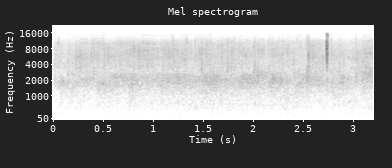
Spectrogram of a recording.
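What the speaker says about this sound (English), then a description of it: "So one more round of applause for Sundar." Sustained audience applause at an innovation and entrepreneurship awards night, a dense, steady wash of many hands clapping at even loudness throughout, with no voices over it.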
